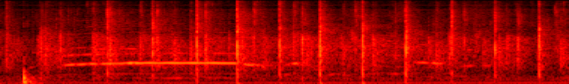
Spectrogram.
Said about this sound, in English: Somebody ought to clap your hands and give God praise.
